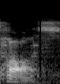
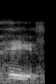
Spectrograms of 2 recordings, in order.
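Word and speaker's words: Haase: Oh, it's Haas. Okay, Eric Haas. So it's not Hayes, which is the way I was pronouncing it.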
